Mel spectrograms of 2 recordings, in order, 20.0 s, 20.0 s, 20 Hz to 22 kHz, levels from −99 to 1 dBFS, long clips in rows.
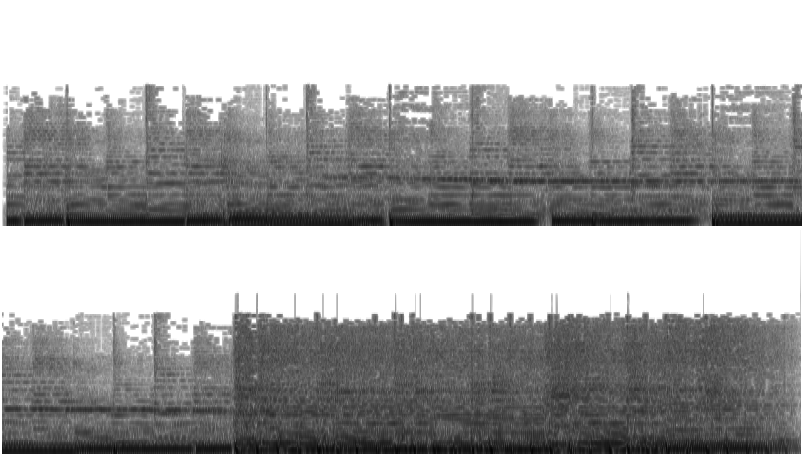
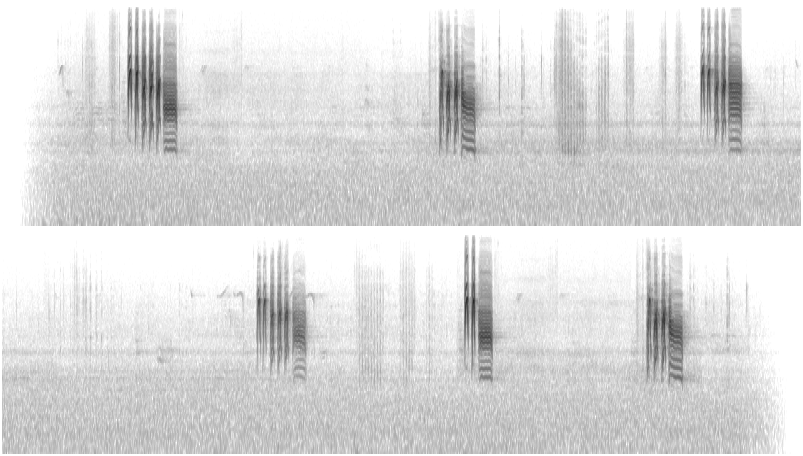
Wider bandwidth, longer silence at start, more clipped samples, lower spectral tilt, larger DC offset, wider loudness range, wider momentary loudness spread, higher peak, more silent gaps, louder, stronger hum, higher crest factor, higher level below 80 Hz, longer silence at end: second, 5.8 kHz vs over 20 kHz; second, 0.05 s vs 1.6 s; neither; first, -9.5 dB/octave vs 5 dB/octave; neither; second, 4 LU vs 11 LU; second, 4 LU vs 17 LU; about the same, 0 dBFS vs -2 dBFS; neither; first, -12 LUFS vs -21 LUFS; neither; second, 10 dB vs 28 dB; first, -14 dBFS vs -78 dBFS; second, 0 s vs 1.45 s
